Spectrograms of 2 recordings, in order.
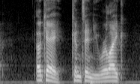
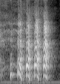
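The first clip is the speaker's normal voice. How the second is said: high laugh; 10 semitones higher than usual. Real, not acted. Reacting to gruesome story scene.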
